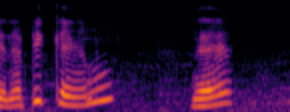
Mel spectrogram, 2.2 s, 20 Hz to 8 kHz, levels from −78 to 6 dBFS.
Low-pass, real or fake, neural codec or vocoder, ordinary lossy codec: 7.2 kHz; fake; codec, 44.1 kHz, 7.8 kbps, DAC; none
